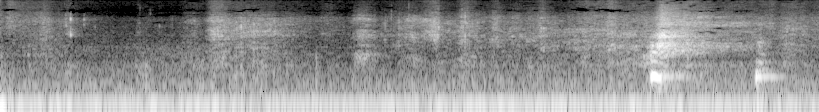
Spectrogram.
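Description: Someone chewing a soft, juicy piece of tamarillo fruit, with faint wet mouth sounds over a steady low hum. A short, sharp, louder sound comes a little over three seconds in, followed by a smaller one about half a second later.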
